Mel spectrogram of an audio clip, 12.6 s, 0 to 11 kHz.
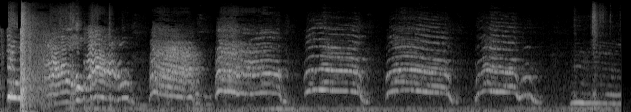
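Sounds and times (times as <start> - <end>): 
person screaming oww oww: 0.9 - 12.4.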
